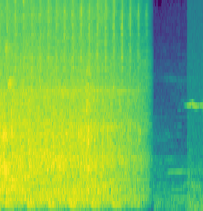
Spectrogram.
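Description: A boat motor hums across the water.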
